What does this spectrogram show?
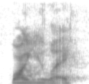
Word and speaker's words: guayule: say that we were working somebody was studying while you lay.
